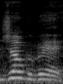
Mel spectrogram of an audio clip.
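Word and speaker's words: Jochebed: Then we got Joker. Just in case I mispronounced that, that spell J O C H E B E D.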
